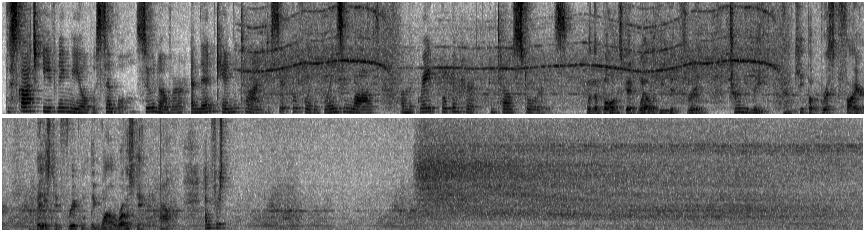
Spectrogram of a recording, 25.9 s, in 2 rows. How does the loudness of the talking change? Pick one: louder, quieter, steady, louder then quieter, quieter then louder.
steady.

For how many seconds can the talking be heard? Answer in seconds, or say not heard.
16 s.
